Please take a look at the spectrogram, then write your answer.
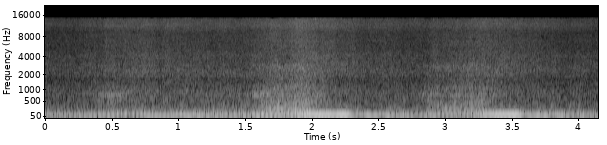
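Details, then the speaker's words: Houseboat Volvo Penta 130 with 280 outdrive, after tune-up and swapping back to the first distributor cap, restarted after earlier failing: deep rumble swelling with two throttle blips and dropping back, pulling cleanly with no misses; normal revving. "let's see if i could start it up again i couldn't a while ago oh fired back up this time"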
